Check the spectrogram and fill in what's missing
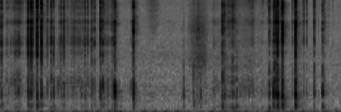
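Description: A craft blade draws through a piece of synthetic-pile carpet offcut held by the fingers, cutting and scratching along the edge of its dark pile side. The result is a quiet run of dry, crisp scratching and tearing strokes, each short and bright with no ring after it.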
